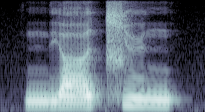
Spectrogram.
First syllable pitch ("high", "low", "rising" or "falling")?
rising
